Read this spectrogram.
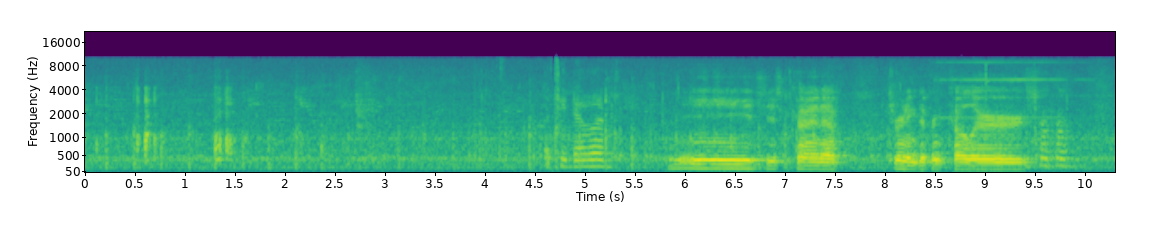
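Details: Newborn baby about 12 hours old, cold and held up on a shoulder to be burped: hissy room noise, then several seconds of high-pitched, wavering infant crying in short bursts.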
